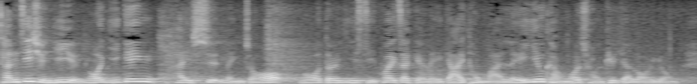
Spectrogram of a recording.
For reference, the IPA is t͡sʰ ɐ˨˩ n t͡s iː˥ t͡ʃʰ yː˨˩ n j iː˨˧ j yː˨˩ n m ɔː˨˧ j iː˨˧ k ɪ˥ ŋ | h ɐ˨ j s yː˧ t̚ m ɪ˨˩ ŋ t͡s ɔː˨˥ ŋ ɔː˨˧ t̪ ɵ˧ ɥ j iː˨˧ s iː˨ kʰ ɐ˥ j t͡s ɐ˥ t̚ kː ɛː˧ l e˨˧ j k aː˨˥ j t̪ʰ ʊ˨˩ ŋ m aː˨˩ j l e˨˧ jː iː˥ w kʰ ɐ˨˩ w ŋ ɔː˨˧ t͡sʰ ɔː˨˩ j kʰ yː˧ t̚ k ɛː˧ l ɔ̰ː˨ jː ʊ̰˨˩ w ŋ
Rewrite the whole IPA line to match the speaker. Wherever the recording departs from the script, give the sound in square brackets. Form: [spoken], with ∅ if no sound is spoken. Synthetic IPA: t͡sʰ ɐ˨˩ n t͡s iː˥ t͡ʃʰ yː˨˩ n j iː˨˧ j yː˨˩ n [ŋ] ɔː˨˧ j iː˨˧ k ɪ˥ ŋ | h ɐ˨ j s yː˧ t̚ m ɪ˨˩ ŋ t͡s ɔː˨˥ ŋ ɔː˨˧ t̪ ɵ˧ ɥ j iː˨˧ s iː˨ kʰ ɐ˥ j t͡s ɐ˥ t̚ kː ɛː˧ l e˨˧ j k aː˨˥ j t̪ʰ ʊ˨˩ ŋ m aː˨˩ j l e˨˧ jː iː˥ w kʰ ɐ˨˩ w ŋ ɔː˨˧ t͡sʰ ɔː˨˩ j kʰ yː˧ t̚ k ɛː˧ l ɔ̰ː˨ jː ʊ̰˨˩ [∅] ŋ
